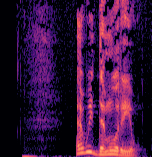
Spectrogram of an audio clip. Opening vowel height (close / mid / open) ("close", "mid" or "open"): open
